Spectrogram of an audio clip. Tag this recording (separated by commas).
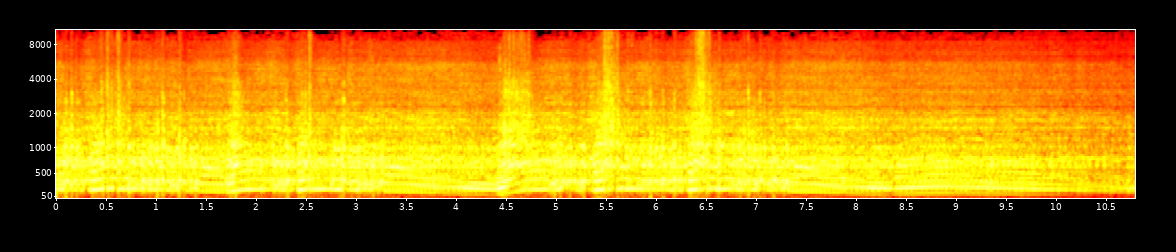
Rattle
